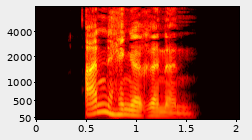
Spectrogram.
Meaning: feminine plural of Anhängerin
- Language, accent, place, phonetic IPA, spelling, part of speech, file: German, Germany, Berlin, [ˈanˌhɛŋəʁɪnən], Anhängerinnen, noun, De-Anhängerinnen.ogg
